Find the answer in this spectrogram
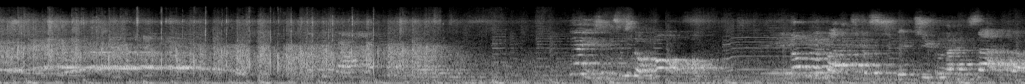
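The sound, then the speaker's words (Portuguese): An audience claps for the crew of the show Bora Que Bora Cash, in loud, dense, steady applause that fills the whole stretch, with whoops and cheering voices rising over it in the second half. “Uma salva de palmas pra galera.”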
